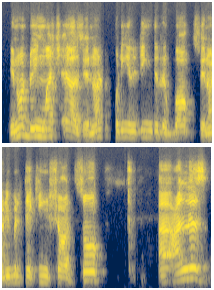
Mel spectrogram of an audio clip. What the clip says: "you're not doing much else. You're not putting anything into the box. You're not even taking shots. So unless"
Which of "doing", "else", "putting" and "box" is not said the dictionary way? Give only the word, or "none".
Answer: none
